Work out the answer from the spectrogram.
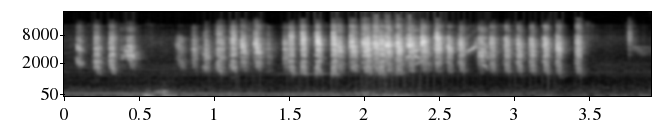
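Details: Sparrows out of camera view chirp in the afternoon in a rapid, busy stream of short, bright notes, several birds overlapping with barely a pause; a low hum sits faintly beneath.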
